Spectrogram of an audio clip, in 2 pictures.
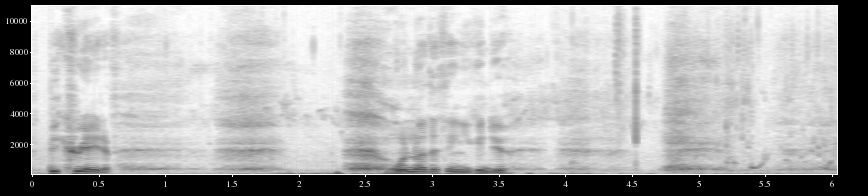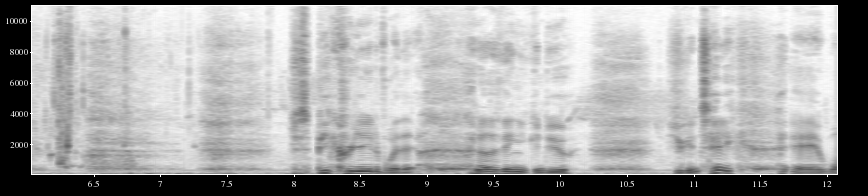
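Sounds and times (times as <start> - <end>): water drips: 4.4 - 7.4
pool water sloshing: 5.1 - 6.9.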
